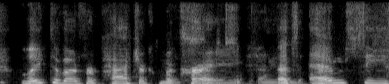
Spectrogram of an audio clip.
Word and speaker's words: McCray: wrote up the ballot it's Patrick McCrae not Patrick McKay shame on you no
